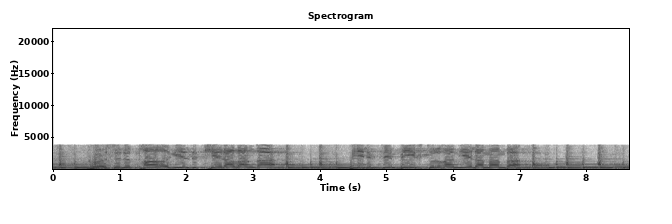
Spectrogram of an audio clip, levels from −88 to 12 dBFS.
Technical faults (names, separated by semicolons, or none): short concealed packet loss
